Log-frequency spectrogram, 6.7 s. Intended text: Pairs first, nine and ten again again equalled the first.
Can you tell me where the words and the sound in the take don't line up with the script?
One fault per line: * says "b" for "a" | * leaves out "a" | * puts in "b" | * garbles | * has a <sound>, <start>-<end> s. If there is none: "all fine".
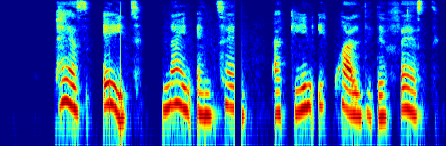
* says "eight" for "first"
* has a dropout, 3.5-3.6 s
* leaves out "again"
